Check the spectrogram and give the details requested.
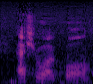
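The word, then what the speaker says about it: Ashawagh Hall: Ashwag Hall. Yeah. Ashwag Hall. Yeah. Oh, that's what the locals say.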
